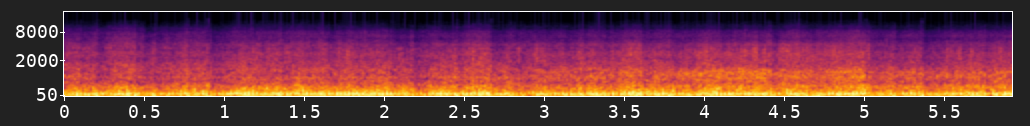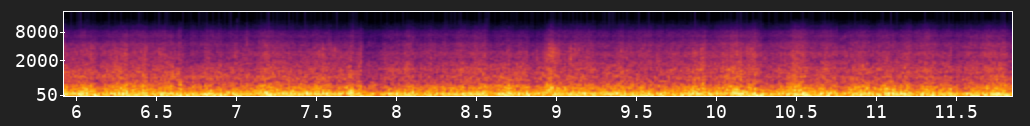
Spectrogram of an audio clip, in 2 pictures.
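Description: A motorcycle engine drones steadily at cruising speed.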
